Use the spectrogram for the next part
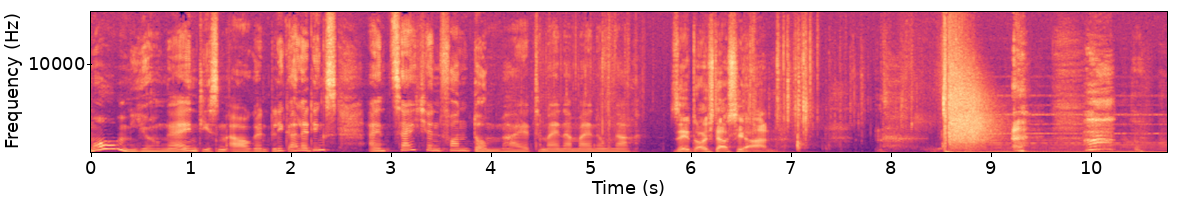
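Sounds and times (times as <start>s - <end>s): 
speech: 0.0s - 7.0s, 7.8s - 8.0s, 9.2s - 9.4s
whip cracking: 8.4s - 9.3s.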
